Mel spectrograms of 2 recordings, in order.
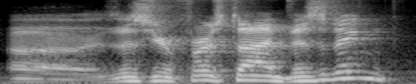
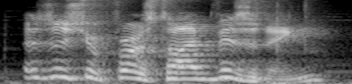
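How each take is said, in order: First: It is said in a plain voice. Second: It is said in a Mario-style Italian accent.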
